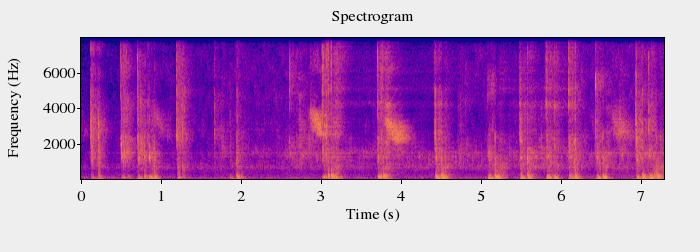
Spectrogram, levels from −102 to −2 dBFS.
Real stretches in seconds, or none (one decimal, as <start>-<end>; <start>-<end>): 0.0-3.1; 4.7-5.2; 6.2-7.3

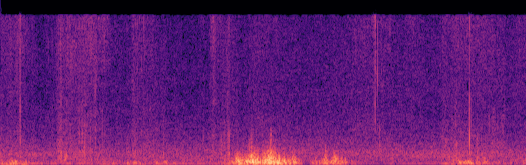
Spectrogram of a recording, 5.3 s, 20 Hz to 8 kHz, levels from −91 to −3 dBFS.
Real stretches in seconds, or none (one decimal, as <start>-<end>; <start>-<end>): 0.0-5.3

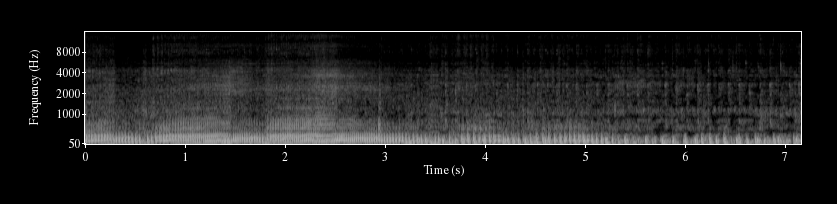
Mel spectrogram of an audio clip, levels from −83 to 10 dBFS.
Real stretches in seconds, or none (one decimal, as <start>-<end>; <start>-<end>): 0.0-0.8; 1.4-2.3; 3.5-5.7

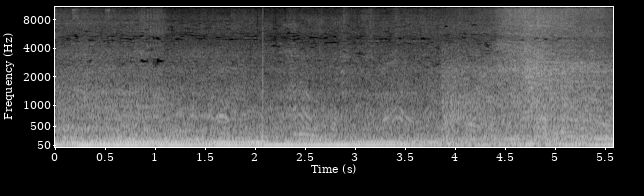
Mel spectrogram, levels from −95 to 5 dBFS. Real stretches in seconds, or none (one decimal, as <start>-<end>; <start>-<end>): 0.0-5.6

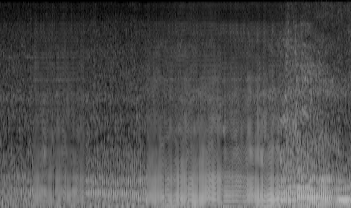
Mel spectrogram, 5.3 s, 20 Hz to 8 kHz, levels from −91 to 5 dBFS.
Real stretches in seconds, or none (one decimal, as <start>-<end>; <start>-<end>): 0.0-0.5; 1.3-2.2; 4.2-5.3

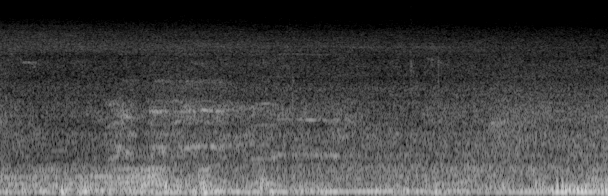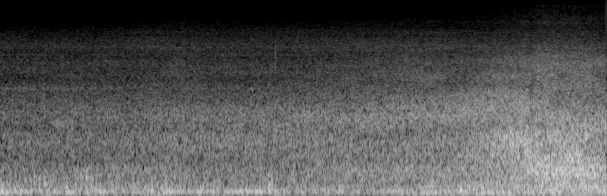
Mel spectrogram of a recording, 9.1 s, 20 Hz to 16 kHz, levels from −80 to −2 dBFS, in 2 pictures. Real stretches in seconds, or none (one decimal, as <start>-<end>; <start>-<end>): 0.0-4.2; 6.7-9.1

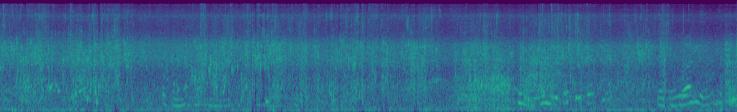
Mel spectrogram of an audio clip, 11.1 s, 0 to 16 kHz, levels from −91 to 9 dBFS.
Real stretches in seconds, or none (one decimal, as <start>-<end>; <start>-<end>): 0.0-8.6; 9.3-9.8; 10.5-11.1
